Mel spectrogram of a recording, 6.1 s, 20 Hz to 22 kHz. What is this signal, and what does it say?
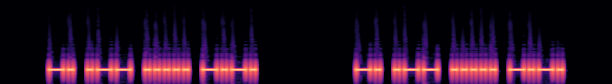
Morse code, heard as a keyed tone, about 25 wpm, 700 Hz. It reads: NW5C NW5C
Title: USA Call Signs - 4 Characters - Repeated 3x - 25wpm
